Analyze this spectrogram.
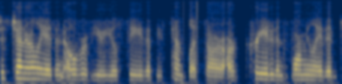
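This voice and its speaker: A woman talks fairly quickly in a very deep, low voice with fairly even intonation. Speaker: product trainer. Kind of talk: software demo tutorial.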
